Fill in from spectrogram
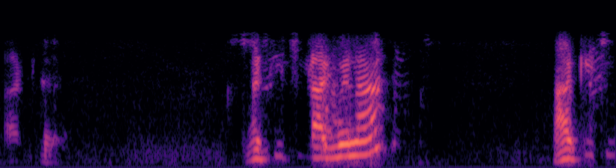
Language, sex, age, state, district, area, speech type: Bengali, male, 60+, West Bengal, North 24 Parganas, urban, conversation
